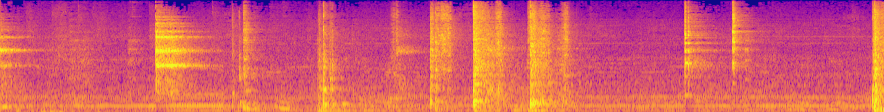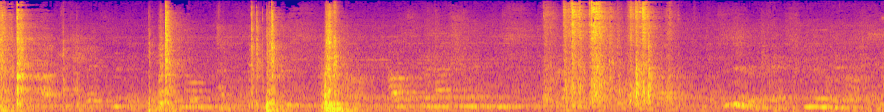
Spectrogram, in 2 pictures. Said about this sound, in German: Ja, wir sind hier in der Cafeteria und wir sind jetzt äh, Mittag, am Mittagessen. Und wir vorbereiten äh, äh, äh, das Essen für die Bewohner. Ich mache so gerade eine, einen Teller für jemanden, der im Zimmer ist.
